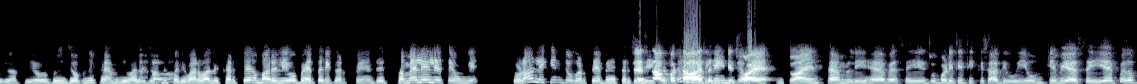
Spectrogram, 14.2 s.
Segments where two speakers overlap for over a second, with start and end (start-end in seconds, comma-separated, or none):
7.9-9.6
